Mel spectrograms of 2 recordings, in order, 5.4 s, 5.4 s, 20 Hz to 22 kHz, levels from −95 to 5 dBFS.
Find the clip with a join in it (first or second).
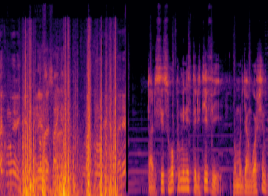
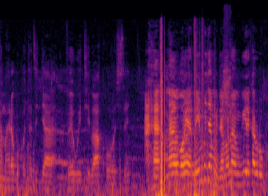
first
